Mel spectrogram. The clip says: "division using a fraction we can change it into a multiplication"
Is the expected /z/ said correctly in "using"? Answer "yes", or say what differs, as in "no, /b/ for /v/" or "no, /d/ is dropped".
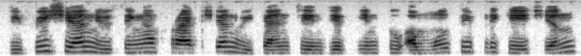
no, /s/ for /z/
